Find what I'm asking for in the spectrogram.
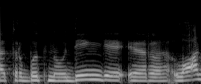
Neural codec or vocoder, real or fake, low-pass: none; real; 9.9 kHz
